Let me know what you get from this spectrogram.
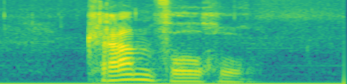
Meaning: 1. A crane; a bird of the Gruidae family 2. common crane (Grus grus)
- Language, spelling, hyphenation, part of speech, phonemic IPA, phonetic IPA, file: Dutch, kraanvogel, kraan‧vo‧gel, noun, /ˈkraːnˌvoːɣəl/, [ˈkraːɱˌvoːɣəl], Nl-kraanvogel.ogg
